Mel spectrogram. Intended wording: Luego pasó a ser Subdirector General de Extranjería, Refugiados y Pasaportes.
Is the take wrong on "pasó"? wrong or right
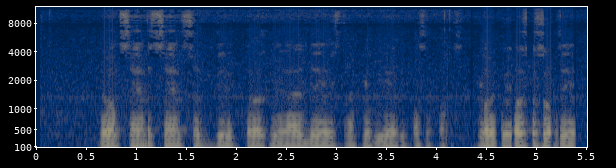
wrong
